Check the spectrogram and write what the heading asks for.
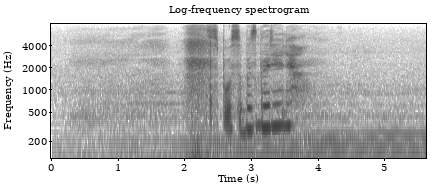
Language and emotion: Russian, sad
